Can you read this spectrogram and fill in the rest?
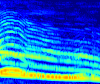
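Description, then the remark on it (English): A voice imitates a falling slide whistle sound effect used as characters fall off a building in RoboCop: one steady, loud, sustained tone that glides gradually downward in pitch for about two seconds with a slight waver near the end. “With a goddamn slide whistle sound effect.”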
